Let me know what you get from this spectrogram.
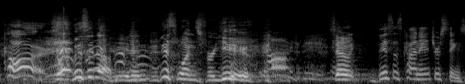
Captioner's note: laughs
